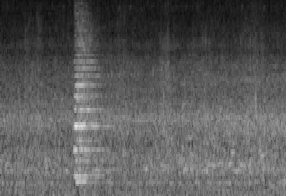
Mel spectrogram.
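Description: A single short vehicle horn toot about a second in, clearly the loudest sound, over a steady background wash.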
